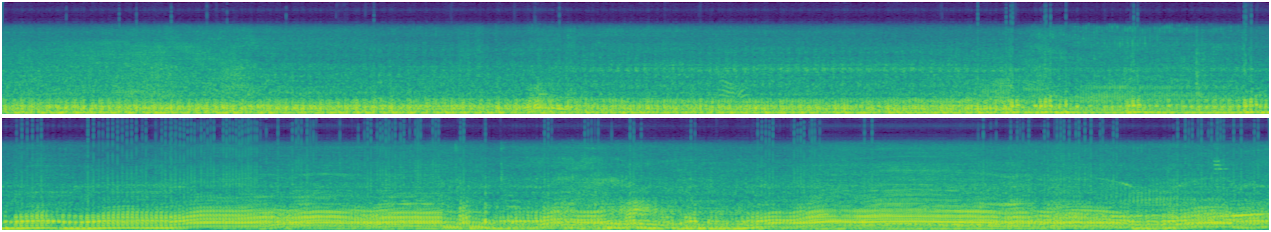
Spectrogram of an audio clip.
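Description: A motorcycle ridden at a store opening, its engine droning loud and steady throughout, with rising and falling revs as it accelerates and slows, close to the listener, no talk.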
